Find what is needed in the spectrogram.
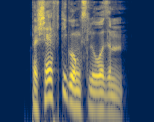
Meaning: strong dative masculine/neuter singular of beschäftigungslos
- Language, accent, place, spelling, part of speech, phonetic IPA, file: German, Germany, Berlin, beschäftigungslosem, adjective, [bəˈʃɛftɪɡʊŋsˌloːzm̩], De-beschäftigungslosem.ogg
